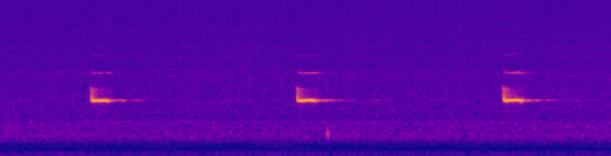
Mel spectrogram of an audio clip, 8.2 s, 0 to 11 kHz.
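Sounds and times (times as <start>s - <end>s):
Eurasian scops owl short piping whistle: 1.2s - 1.9s, 4.0s - 4.6s, 6.7s - 7.4s.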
